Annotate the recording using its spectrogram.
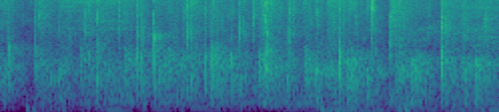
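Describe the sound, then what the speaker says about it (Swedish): Audience applause at a public panel event in Stockholm about the energy crisis as a guest is welcomed on stage, a brief soft patter of clapping from a modest crowd, fairly faint. "Ja, vad trevligt med en applåd också."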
